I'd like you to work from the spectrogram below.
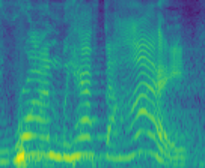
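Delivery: loud, high, slowed urgent yell; panicked cry. Retold or imitated. Cleaning guy grabbing the narrator, yelling high and loud. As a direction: yell at him to run and hide in panic.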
